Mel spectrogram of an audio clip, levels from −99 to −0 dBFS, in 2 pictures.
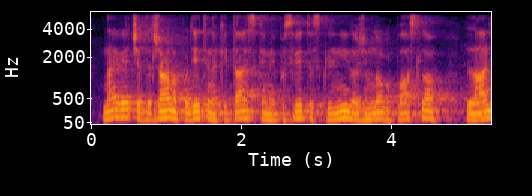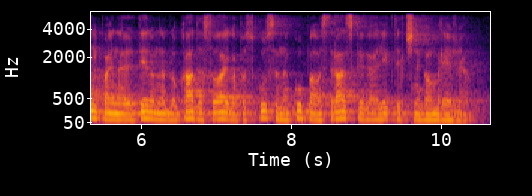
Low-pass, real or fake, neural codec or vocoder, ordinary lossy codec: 5.4 kHz; real; none; none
